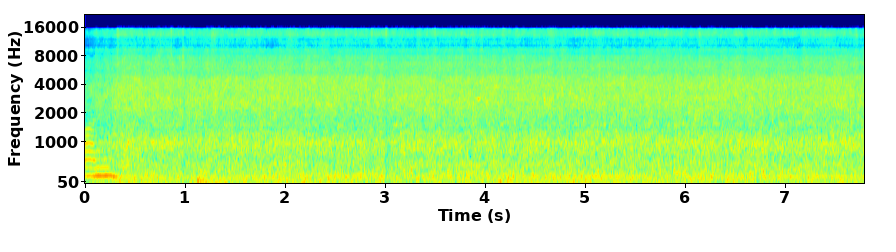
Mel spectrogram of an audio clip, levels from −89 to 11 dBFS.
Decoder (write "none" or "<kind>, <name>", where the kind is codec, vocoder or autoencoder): autoencoder, DAC-VAE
